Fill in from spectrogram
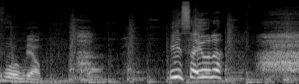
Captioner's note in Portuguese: expirando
